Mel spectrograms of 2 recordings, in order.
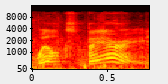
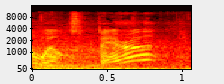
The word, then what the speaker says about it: Wilkes-Barre: Bray Pennsylvania maybe they're just low-key about it wilkes-barre that's a third pronunciation that we have found for this we believe to be a great town in Pennsylvania wilkes-barre wilkes-barre rahrr wilkes-barre do you like fruit anyway you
